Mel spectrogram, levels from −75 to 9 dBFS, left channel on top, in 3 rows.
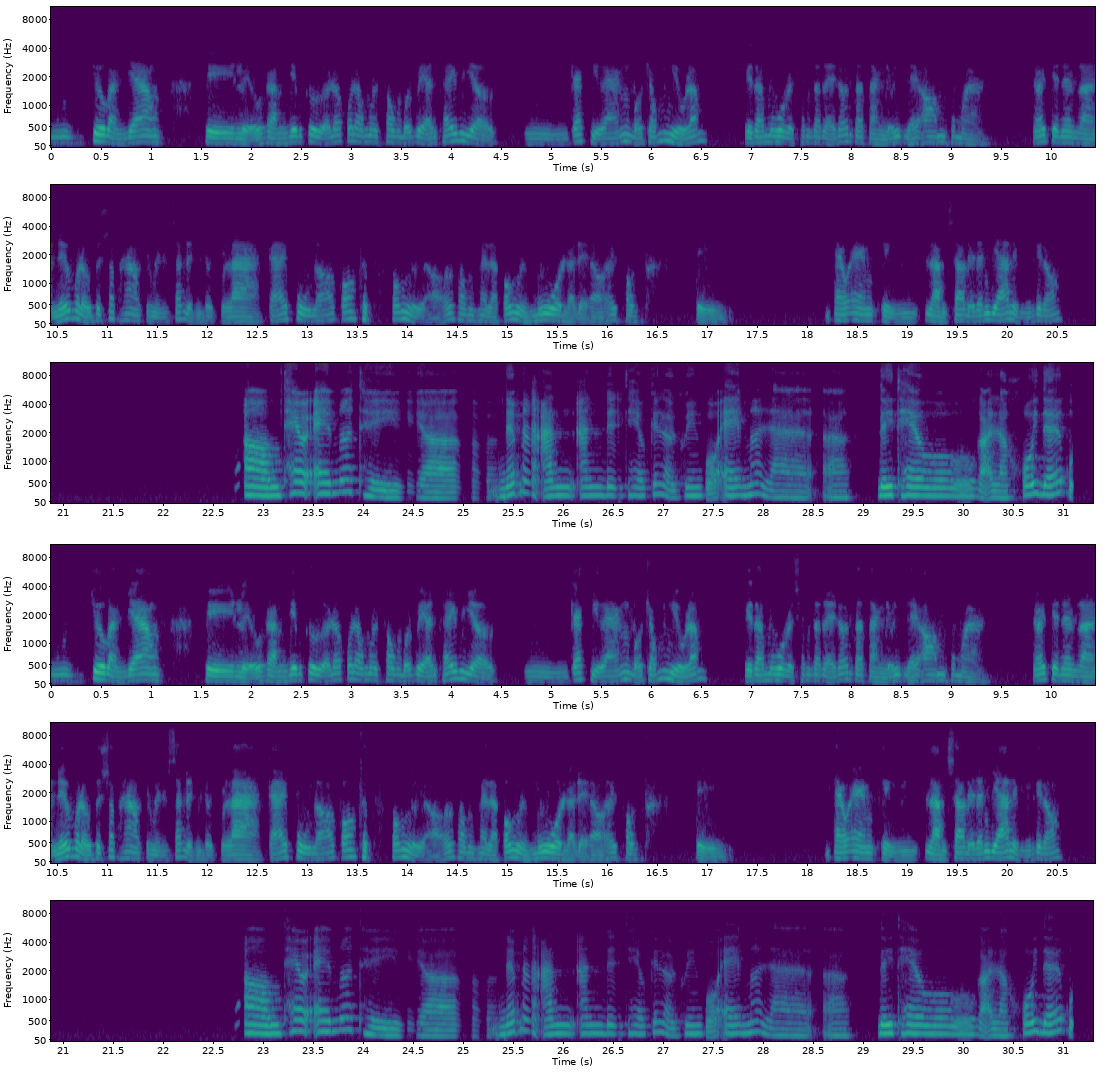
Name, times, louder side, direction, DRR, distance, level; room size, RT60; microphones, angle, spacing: voice 1, 0.0-4.5 4.7-6.6 6.9-9.4 9.8-16.5 16.9-17.2 18.3-20.6, right 3 dB, 80° right, 1.9 m, -32 dB
voice 2, 22.8-28.9 29.2-31.1, left 2 dB, 80° left, 6.3 m, -30 dB
head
